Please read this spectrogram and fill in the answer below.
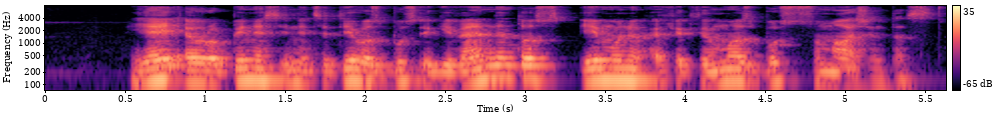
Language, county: Lithuanian, Telšiai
